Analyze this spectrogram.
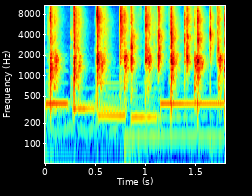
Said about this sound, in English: Well, it started off a little choppy, but thank you, audience, and thank you to the throng that are listening. You can give yourselves a hand. You can clap. That's cool.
